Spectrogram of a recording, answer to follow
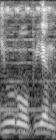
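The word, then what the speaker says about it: European: जब हम उच्चारण करते हैं तो हिंदी के या युग्म से शुरू होता है, यूरोपियन, तो वो उसमें स्वर नहीं है, व्यंजन है, इसलिए यहाँ पर आंसर ए आएगा, ना कि एन।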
